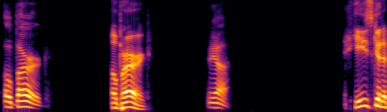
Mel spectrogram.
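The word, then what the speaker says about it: Åberg: you you you went oberg you'll hear aberer quite a bit but I O is oberg is the proper way to say it right it's the a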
